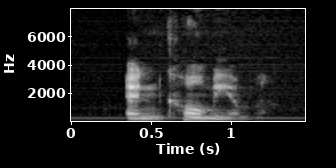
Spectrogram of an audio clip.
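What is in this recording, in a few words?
"encomium", US English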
